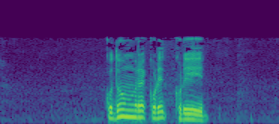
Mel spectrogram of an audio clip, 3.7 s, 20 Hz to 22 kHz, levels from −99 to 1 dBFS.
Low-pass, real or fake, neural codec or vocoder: 7.2 kHz; real; none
